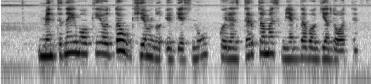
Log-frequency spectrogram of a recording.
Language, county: Lithuanian, Tauragė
